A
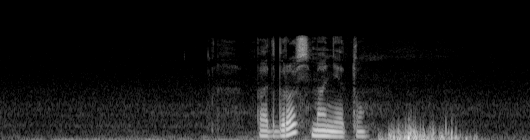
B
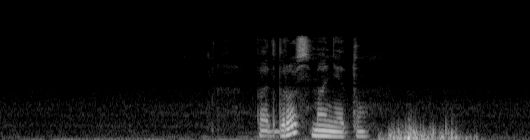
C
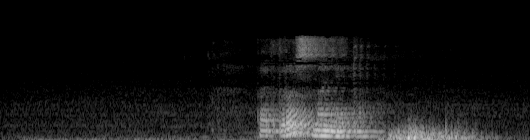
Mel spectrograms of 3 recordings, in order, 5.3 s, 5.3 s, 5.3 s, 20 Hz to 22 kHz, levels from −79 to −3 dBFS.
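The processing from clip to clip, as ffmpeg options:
ffmpeg -i in.wav -af "flanger=delay=9.4:depth=4.8:regen=-51:speed=0.43:shape=sinusoidal,volume=-2.5dB" out.wav
ffmpeg -i in.wav -filter_complex "[0:a]asplit=2[link_01][link_02];[link_02]aecho=0:1:60|129|208.4|299.6|404.5:0.631|0.398|0.251|0.158|0.1[link_03];[link_01][link_03]amix=inputs=2:normalize=0" -ar 32000 -c:a aac -b:a 32k out.aac

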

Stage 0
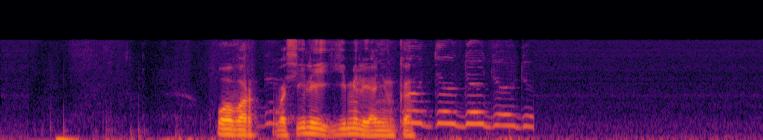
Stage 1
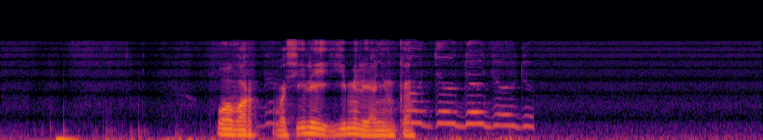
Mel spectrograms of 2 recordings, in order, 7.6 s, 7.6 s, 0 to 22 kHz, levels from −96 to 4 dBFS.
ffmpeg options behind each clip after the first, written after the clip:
ffmpeg -i in.wav -af "aecho=1:1:1:0.68,volume=-4.5dB" out.wav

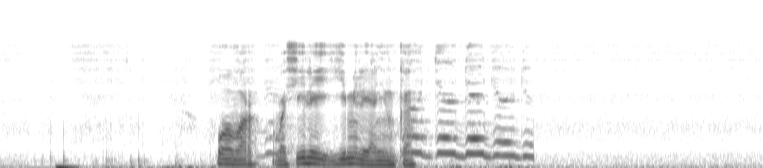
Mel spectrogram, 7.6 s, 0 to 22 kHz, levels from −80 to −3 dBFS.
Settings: ffmpeg -i in.wav -af "alimiter=limit=-21dB:level=0:latency=1:release=79" out.wav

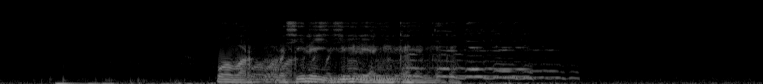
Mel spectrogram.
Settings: ffmpeg -i in.wav -af "asoftclip=type=hard:threshold=-24dB,aecho=1:1:222|321|463:0.141|0.335|0.398,volume=-5dB" out.wav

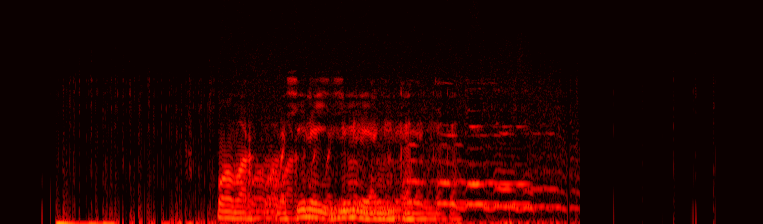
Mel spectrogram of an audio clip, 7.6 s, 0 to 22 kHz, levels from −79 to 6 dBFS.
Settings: ffmpeg -i in.wav -af "aresample=11025,aresample=44100,acrusher=bits=8:mix=0:aa=0.000001" out.wav

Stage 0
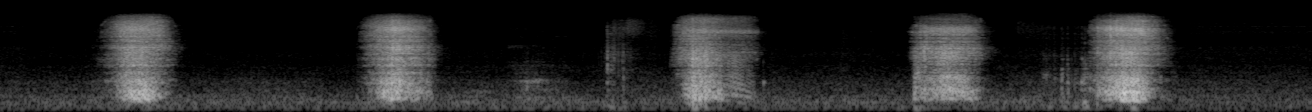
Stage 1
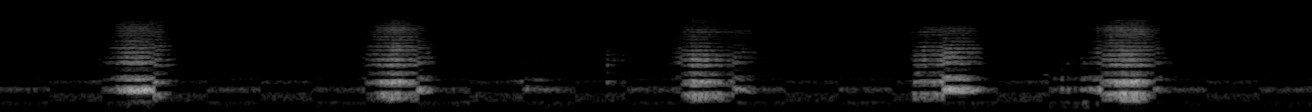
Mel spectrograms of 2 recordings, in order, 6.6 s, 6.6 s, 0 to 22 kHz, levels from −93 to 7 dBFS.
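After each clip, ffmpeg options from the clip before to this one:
ffmpeg -i in.wav -filter_complex "[0:a]asplit=3[link_01][link_02][link_03];[link_01]bandpass=frequency=730:width_type=q:width=8,volume=0dB[link_04];[link_02]bandpass=frequency=1090:width_type=q:width=8,volume=-6dB[link_05];[link_03]bandpass=frequency=2440:width_type=q:width=8,volume=-9dB[link_06];[link_04][link_05][link_06]amix=inputs=3:normalize=0,afftfilt=real='re*gt(sin(2*PI*1.9*pts/sr)*(1-2*mod(floor(b*sr/1024/300),2)),0)':imag='im*gt(sin(2*PI*1.9*pts/sr)*(1-2*mod(floor(b*sr/1024/300),2)),0)':win_size=1024:overlap=0.75" out.wav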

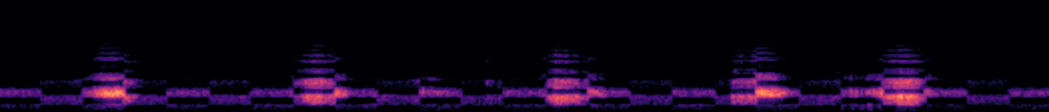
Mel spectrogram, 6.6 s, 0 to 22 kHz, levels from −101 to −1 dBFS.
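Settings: ffmpeg -i in.wav -af "lowpass=frequency=620:width_type=q:width=3.6" out.wav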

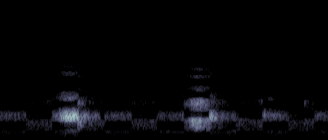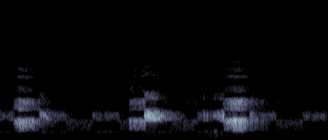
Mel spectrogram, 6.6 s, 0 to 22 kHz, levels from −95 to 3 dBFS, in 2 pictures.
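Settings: ffmpeg -i in.wav -af "aecho=1:1:109|218:0.0708|0.0191,volume=-5dB" out.wav

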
